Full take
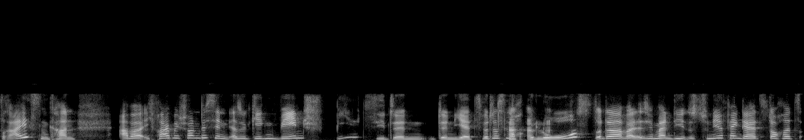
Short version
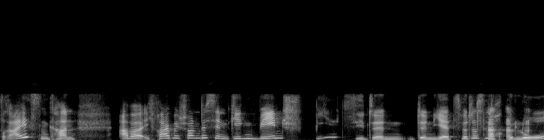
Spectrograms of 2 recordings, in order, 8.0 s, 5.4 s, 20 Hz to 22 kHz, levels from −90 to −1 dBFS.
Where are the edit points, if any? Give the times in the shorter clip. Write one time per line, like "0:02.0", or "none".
0:02.3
